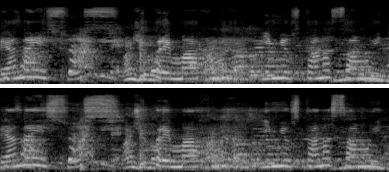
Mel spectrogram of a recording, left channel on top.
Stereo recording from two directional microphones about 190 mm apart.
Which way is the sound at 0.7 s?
15° right (ahead or behind).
